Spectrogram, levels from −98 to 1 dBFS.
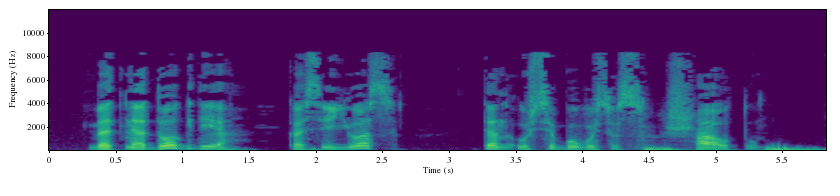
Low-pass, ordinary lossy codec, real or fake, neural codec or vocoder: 10.8 kHz; MP3, 32 kbps; real; none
